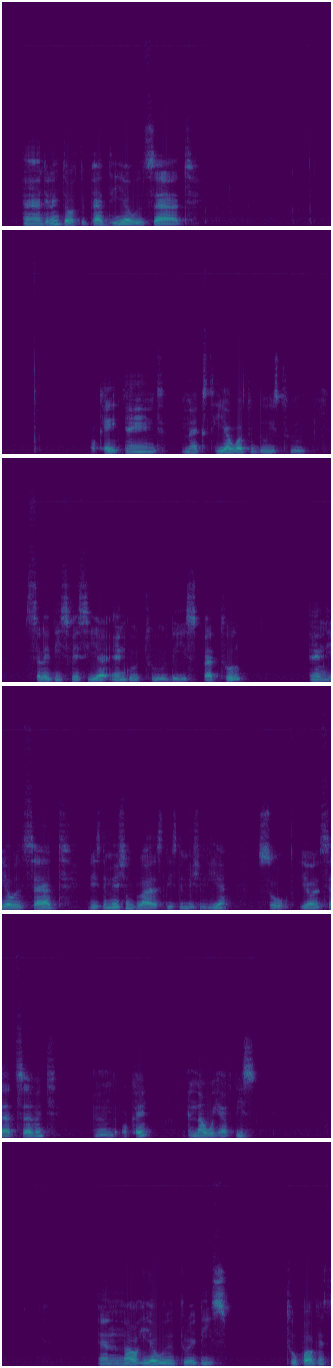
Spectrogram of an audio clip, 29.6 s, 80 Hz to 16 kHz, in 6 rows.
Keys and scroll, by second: 4.5 typing, 5.5 Return, 7.0 alt+Tab, 14.8 alt+Tab, 18.9-19.2 typing, 22.3 Home, 23.7 alt+Tab.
